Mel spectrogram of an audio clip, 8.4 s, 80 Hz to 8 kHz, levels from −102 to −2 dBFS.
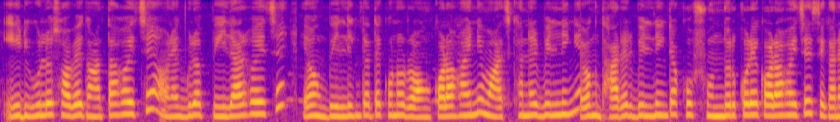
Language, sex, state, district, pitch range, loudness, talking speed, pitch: Bengali, female, West Bengal, Malda, 235-265 Hz, -20 LUFS, 200 wpm, 255 Hz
